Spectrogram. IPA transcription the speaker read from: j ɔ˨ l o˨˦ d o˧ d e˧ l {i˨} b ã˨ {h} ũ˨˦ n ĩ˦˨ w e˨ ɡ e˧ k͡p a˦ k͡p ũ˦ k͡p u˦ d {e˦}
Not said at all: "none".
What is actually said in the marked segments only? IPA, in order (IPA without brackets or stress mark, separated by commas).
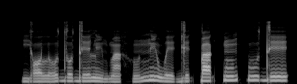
ĩ˨, h, e˦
